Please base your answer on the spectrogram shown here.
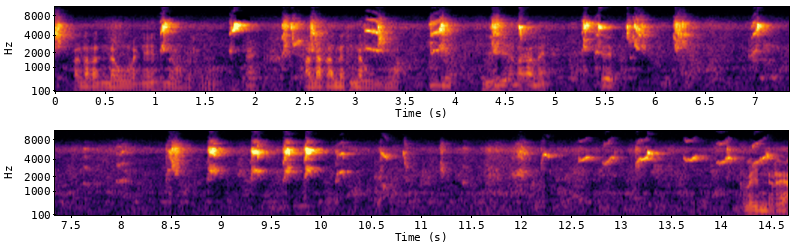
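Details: Lovebird lying down while it calls: a long stream of shrill squeaks, chirps and harsh chatter notes, densely repeated with brief gaps, with a few lower buzzy rasps mixed in.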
